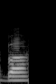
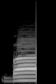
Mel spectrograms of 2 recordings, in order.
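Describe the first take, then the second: First: Final "বা" kept short; short closing syllable "বা"; no stretch. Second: "বা" held long; "বা" as a sustained, level letter name; one-alif stretch. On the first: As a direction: release "বা" promptly without lengthening. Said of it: "এতে কোনো টান হবে না". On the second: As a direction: draw out the vowel of "বা". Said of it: "এক আলিফ টান রয়েছে". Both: Shown as a demonstration.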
